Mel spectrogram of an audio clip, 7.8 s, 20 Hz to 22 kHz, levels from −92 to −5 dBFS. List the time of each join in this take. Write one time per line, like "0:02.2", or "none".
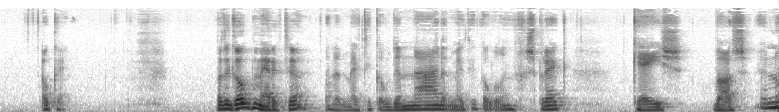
0:03.3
